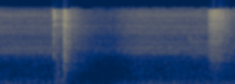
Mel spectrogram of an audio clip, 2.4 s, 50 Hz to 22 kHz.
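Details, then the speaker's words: ZF 6HP26 transmission from a Jaguar, on the bench before valve body and pan fitted after overhaul; air check of A and E clutch packs. Short sharp air hiss bursts, clean with no lingering leak: clutch packs seal normally. "so this is going to check our A and E clutch packs okay that sounds good"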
